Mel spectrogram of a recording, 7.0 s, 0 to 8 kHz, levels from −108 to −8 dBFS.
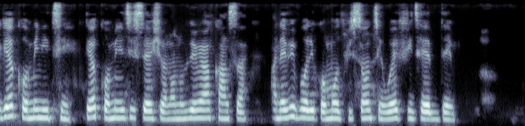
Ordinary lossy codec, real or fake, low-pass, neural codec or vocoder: none; fake; 7.2 kHz; codec, 16 kHz, 4 kbps, X-Codec, WavLM features, trained on Multilingual LibriSpeech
